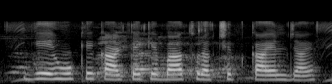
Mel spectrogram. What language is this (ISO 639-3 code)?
mai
